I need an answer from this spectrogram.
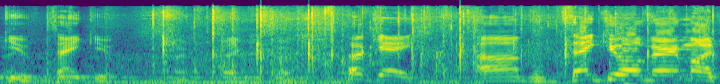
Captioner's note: applause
